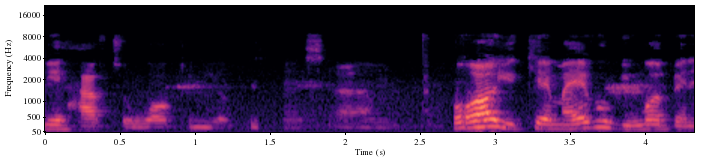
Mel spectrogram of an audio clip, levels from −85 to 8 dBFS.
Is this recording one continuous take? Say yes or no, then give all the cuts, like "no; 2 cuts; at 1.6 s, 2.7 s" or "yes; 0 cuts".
no; 1 cut; at 2.5 s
